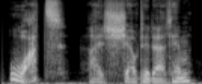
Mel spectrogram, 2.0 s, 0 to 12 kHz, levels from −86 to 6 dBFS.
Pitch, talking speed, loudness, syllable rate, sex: 125 Hz, 150 wpm, -19 LUFS, 3.7 syllables/s, male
